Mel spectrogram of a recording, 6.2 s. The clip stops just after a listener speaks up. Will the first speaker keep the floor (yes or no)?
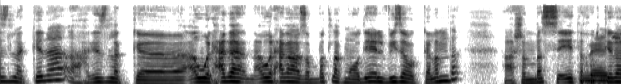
yes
